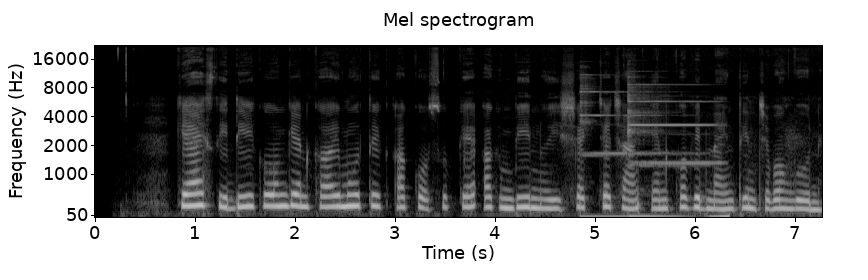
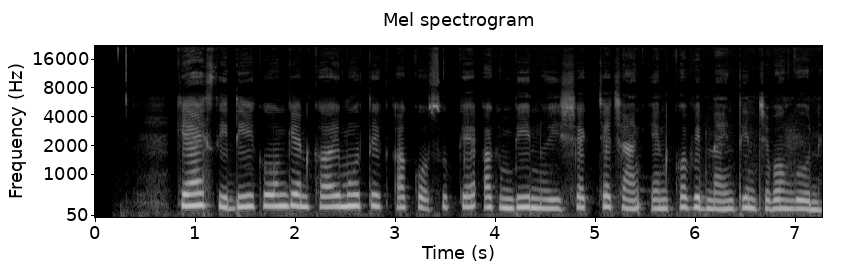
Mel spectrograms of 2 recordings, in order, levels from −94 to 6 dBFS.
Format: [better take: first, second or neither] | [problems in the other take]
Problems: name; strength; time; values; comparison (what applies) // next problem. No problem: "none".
second | background sound (Doorbell); 9 dB below the speech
